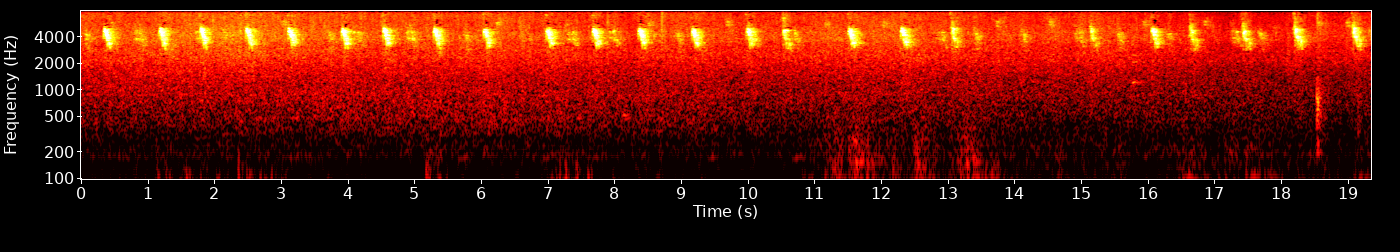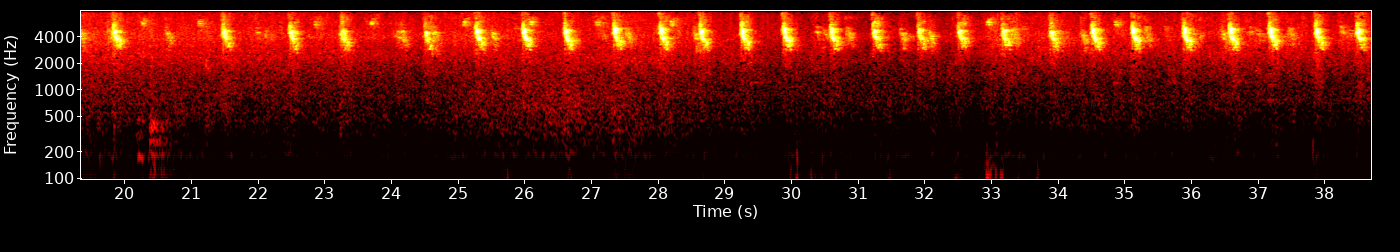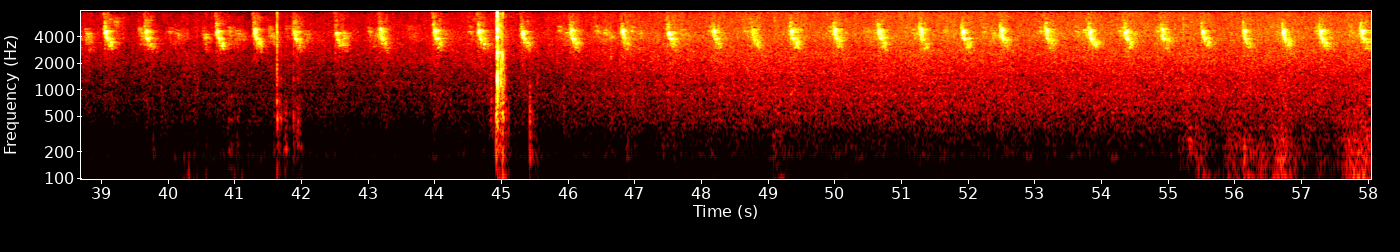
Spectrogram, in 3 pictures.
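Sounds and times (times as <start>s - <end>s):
bird chirping: 14.6s - 55.1s
distant thunder rumbling: 55.4s - 58.0s.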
